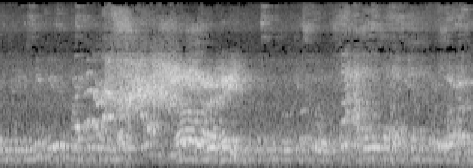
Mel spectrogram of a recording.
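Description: A toddler squeals and shouts with excitement close by.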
